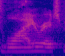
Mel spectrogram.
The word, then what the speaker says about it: Weyrich: If you look back at all the podcasts I've done recently, I think the first thing I say is, I just gotta say it's why rich because nobody knows.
